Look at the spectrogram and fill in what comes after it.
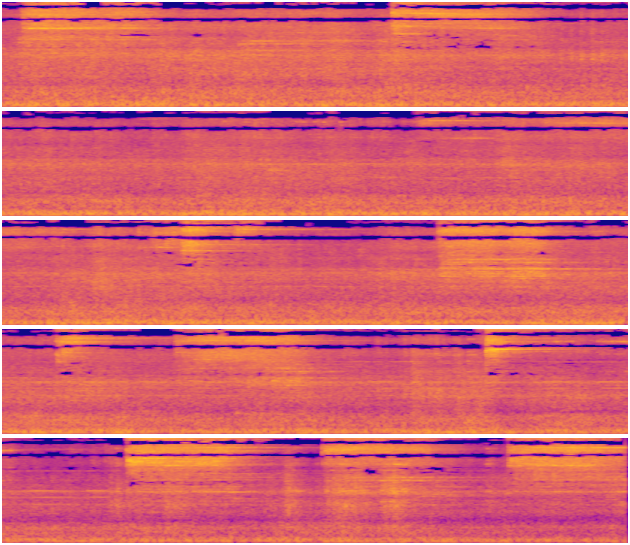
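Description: BNSF double-stack container train rolling past, a steady rumble and rattle of wheels and cars on the rails. Short high-pitched squeals come and go, more often in the second half. It eases off slightly near the end as the last cars pass.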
